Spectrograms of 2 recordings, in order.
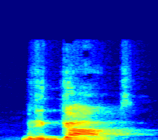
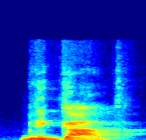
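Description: The two takes are said the same way.

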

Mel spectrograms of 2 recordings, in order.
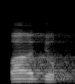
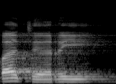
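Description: First: The word ends on a thick r, no vowel. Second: The word ends with an added i vowel. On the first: The speaker calls it right. "roknya ini dibaca tebal" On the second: The speaker calls it wrong. "tidak boleh wakof fajri, salah"

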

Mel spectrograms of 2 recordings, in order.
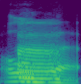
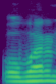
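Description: First: The word ends on a vowel, no r sound. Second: The word ends with an audible r sound. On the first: The speaker calls it right. "ওভা sound will be the" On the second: The speaker calls it wrong. "ওভার না"

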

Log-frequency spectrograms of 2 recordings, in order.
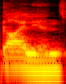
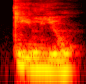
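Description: First: The name is said with an English accent. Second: The name is said with a French accent. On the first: This is the casual everyday household name. "in the house, we just call it Guillons" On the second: This is the proper French way to say it. "It also gives me a chance to do my French accent"

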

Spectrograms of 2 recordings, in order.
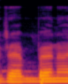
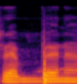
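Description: The two takes are said the same way.

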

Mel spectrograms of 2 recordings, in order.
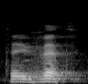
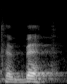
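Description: First: The middle consonant is a V sound. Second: The middle consonant is a B sound. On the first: The speaker calls it right. "Tevet it should be" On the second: The speaker calls it wrong. "not Tebet"

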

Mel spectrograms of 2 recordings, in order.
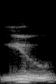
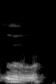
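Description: First: The vowel glides from an ee sound into oo. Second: The vowel stays a steady pure oo sound. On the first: The speaker calls it wrong. "instead of U, that's like a diphthong with E and U" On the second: The speaker calls it right. "we just want to do U"

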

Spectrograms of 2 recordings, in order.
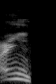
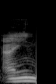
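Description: First: The opening sound is pressed from the throat. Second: The opening sound is plain, without throat pressure. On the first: The speaker calls it right. "আইন চাপ দিয়ে বলবেন" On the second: The speaker calls it wrong. "কখনো আইন বলবেন না"

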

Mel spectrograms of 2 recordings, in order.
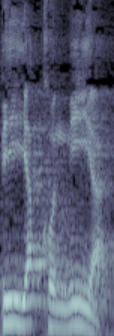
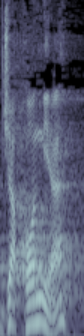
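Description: First: The opening syllables are pronounced separately. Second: The opening syllables are merged into one sound. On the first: The speaker calls it right. "But you say diakonia" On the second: The speaker calls it wrong. "you don't pronounce it that Jaconia"

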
